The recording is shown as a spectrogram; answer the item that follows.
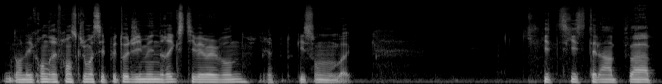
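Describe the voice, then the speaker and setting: A male guitarist answering a host's questions. He talks fast and chatty, in a gravelly voice with a flat pitch. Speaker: guitarist guest. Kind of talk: casual interview answers.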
